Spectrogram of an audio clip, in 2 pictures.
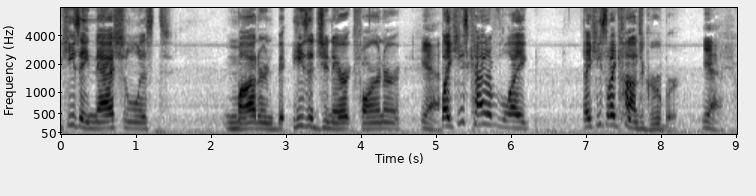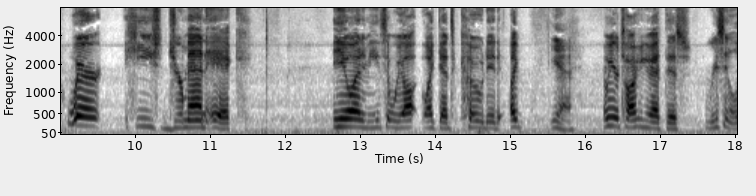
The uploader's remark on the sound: we recorded this in the movie theater parking lot, while sitting in the car, and so the quality is not as good as usual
